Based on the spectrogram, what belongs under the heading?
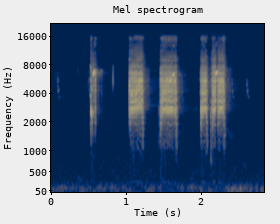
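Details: Black francolin calling: a short harsh note followed by loud, grating, broadband bursts in a quick rhythmic phrase of about four or five parts, on a quiet background.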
